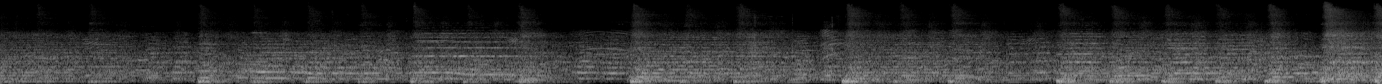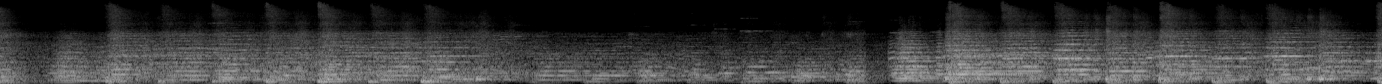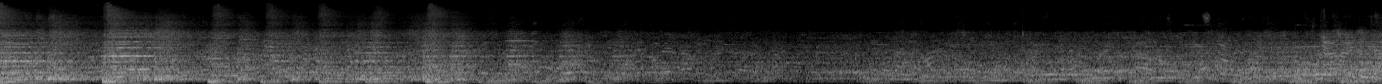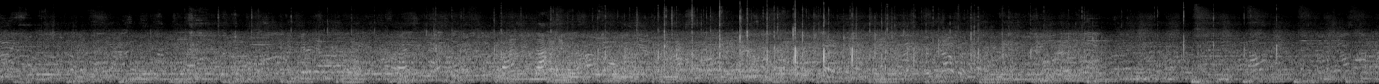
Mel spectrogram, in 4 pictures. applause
0:43.2 0:55.0

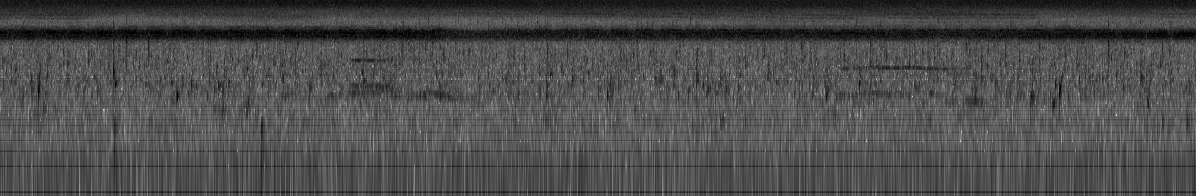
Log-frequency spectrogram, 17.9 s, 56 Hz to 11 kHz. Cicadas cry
0:00.0 0:07.4

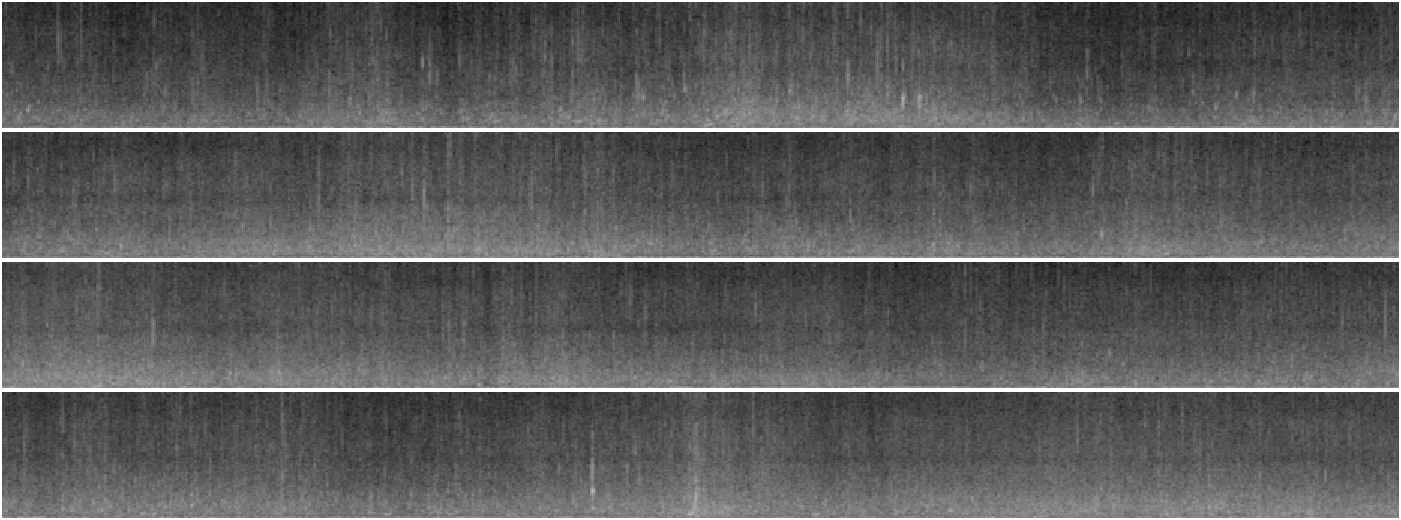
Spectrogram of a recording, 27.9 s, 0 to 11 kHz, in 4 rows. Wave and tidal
0:12.5 0:27.9

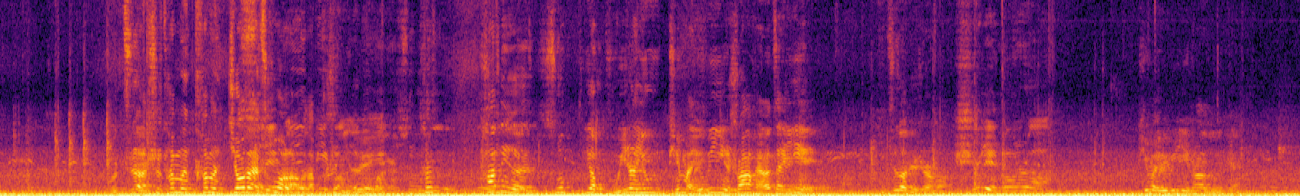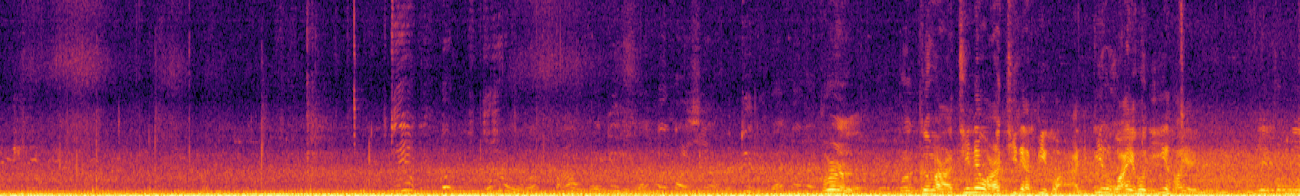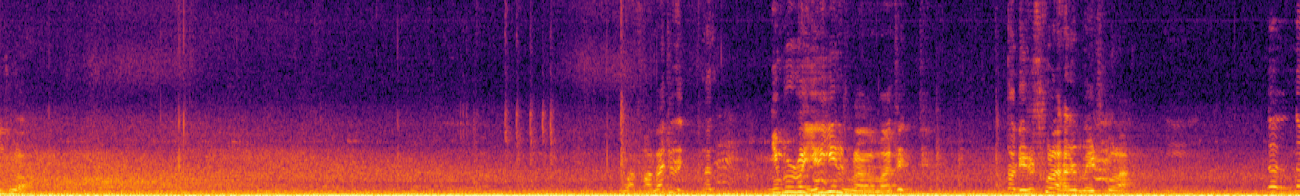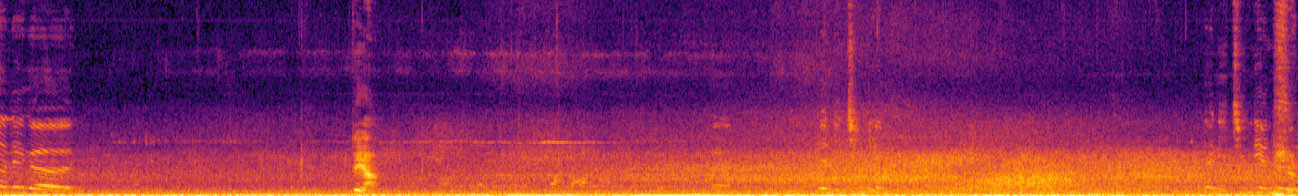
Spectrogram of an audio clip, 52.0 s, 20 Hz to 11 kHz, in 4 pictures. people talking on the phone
0:00.3 0:12.6, 0:16.7 0:27.9, 0:31.8 0:48.8

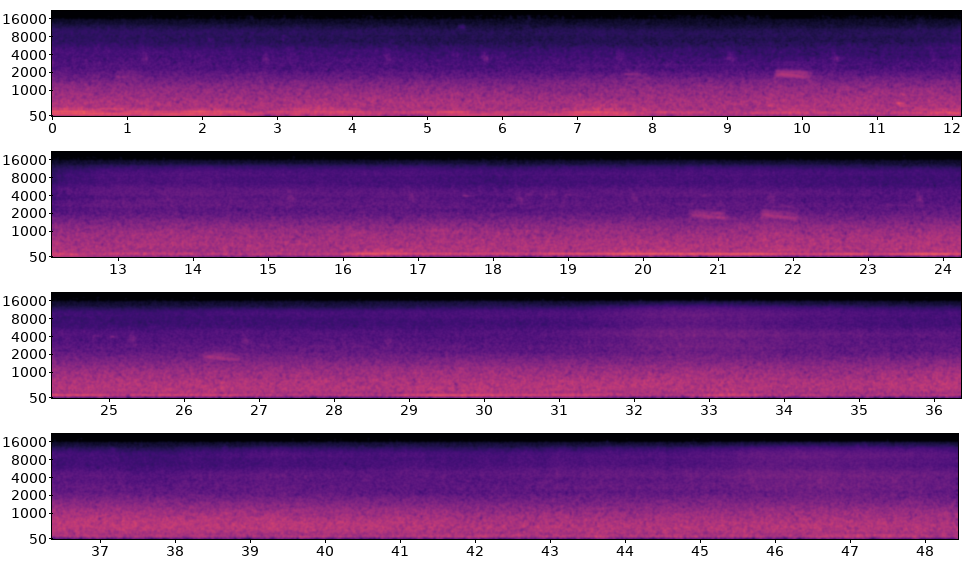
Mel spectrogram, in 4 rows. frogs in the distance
0:00.8 0:03.2, 0:05.2 0:10.6, 0:17.6 0:28.2

